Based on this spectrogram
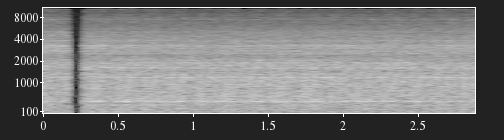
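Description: Steady, even engine idle with a smooth hum and no knocks or misses; this truck engine sounds healthy at operating temperature.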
